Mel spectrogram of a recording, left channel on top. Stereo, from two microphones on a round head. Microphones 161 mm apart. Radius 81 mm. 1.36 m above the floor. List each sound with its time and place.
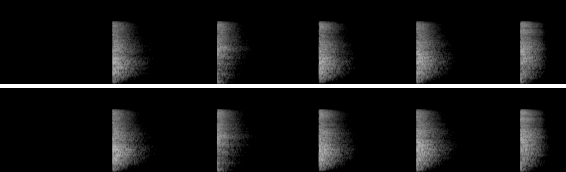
1.1 s a clap: 5° right (ahead or behind), 0.5 m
